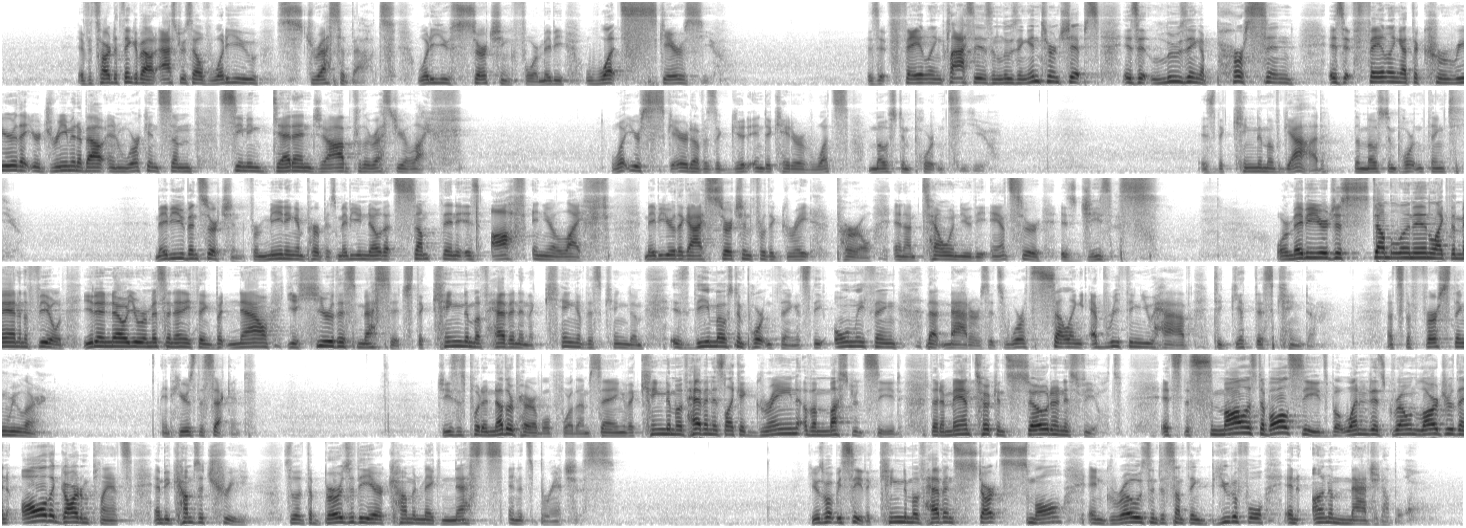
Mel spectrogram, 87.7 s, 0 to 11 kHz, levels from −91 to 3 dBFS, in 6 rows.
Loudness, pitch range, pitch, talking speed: -24 LUFS, 130-165 Hz, 145 Hz, 180 wpm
